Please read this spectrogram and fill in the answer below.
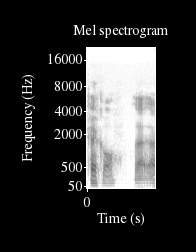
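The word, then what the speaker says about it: Phichol: i did with levi but it's pickle it's pickle rick it is pickle uh what do i do it's pronounced pickle that is that's the truth that's um yep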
